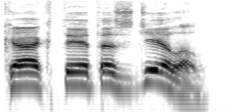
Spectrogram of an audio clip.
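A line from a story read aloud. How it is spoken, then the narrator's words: Shouted. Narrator (Russian): крикнул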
